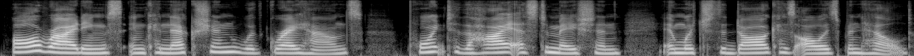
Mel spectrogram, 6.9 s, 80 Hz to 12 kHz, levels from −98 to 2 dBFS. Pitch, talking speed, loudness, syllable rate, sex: 220 Hz, 165 wpm, -19 LUFS, 4.5 syllables/s, female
